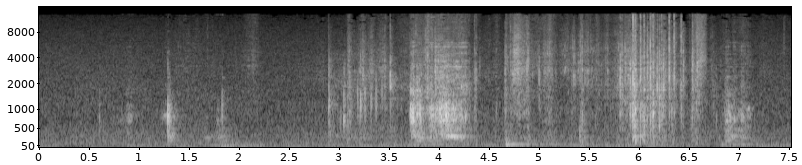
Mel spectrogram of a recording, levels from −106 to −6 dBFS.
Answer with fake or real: real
